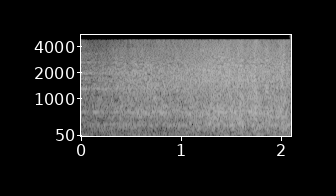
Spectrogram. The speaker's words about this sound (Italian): Il treno locale Trapani-Palermo sta attraversando la località Feudo, pochi chilometri da Cinisi.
